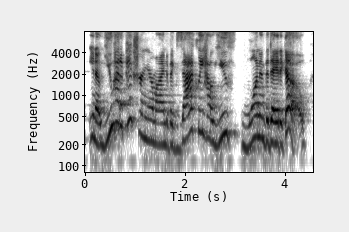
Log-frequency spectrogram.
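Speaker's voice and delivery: ordinary talk, nothing marked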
